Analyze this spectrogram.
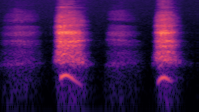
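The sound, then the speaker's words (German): Deep panting breaths from a person out of breath after running around playing hide and seek: four breaths, two quieter and two louder voiced gasps, alternating with short pauses and no other sound. “Und dann war ich ein bisschen außer Puste und holte tief Luft.”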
